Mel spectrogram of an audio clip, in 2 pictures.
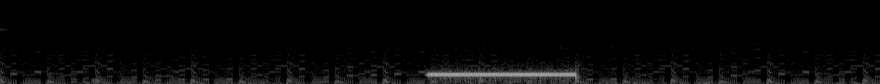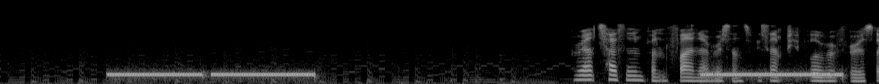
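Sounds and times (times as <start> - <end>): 
telephone dial tone: 4.3 - 5.8, 9.9 - 12.0, 15.9 - 17.3
speech: 14.6 - 17.5.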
